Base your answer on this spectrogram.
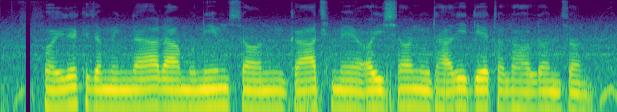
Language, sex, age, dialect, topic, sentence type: Bhojpuri, male, <18, Southern / Standard, banking, statement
